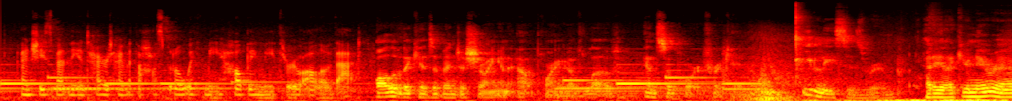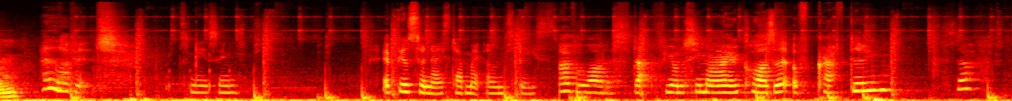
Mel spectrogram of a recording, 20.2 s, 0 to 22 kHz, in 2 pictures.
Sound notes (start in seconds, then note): 7.2 wooshing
